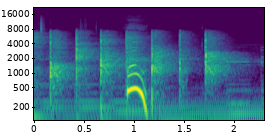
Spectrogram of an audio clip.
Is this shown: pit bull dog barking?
no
